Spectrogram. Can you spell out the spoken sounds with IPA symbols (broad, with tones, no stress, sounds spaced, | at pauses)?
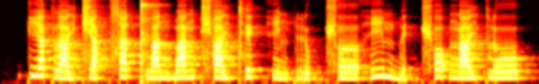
k i˧ a̯ k l a˩˦ j t͡ɕ a˨˩ k̚ s a˦˥ t̚ kʰ w a˧ n b a˦˥ ŋ t͡ɕʰ a˧ j tʰ e˦˥ k̚ h i˨˩ n p r u˨˩ k̚ t͡ɕʰ ɤː˧ h iː˥˩ m b e˨˩ k̚ t͡ɕʰ ɔ˥˩ ʔ ŋ a˦˥ j k l oː˦˥ p̚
